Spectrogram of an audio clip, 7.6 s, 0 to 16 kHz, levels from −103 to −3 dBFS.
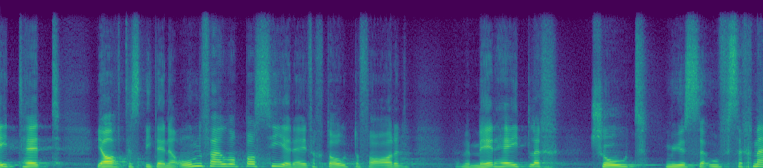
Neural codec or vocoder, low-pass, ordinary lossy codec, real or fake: autoencoder, 48 kHz, 32 numbers a frame, DAC-VAE, trained on Japanese speech; 14.4 kHz; none; fake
